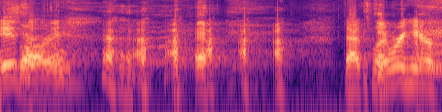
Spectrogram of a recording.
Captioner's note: laughing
